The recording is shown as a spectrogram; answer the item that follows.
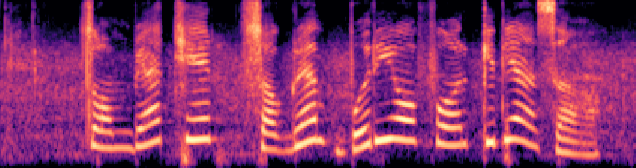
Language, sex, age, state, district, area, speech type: Goan Konkani, female, 30-45, Goa, Quepem, rural, read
